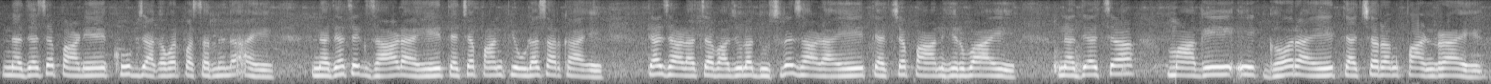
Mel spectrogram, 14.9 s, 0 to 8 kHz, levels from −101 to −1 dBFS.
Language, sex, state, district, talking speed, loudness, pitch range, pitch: Marathi, female, Maharashtra, Gondia, 135 wpm, -13 LUFS, 210-235 Hz, 220 Hz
